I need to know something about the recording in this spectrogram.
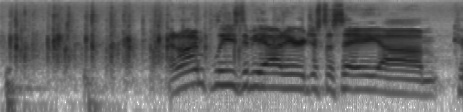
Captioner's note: applause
